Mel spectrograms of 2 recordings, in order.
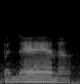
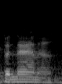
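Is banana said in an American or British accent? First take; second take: American; American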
